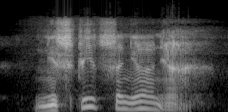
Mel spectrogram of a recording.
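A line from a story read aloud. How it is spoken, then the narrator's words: Sighing. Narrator (Russian): вздохнул Сварог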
